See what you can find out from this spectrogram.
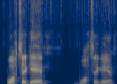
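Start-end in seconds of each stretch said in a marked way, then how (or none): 1.5-2.3 softer repeat, trailing off to himself; quiet echo. Real, not acted. Fan musing to himself after the win, soft. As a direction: murmur it again, savouring it.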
